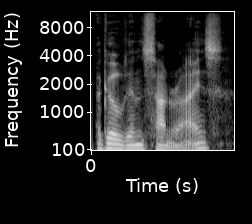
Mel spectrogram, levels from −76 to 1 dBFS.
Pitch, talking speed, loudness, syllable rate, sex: 105 Hz, 125 wpm, -17 LUFS, 4.8 syllables/s, male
